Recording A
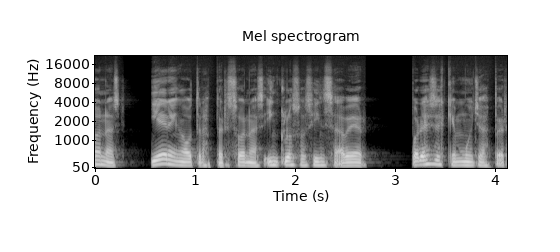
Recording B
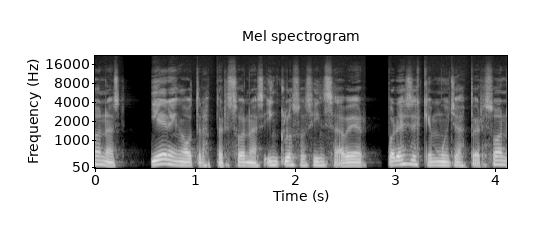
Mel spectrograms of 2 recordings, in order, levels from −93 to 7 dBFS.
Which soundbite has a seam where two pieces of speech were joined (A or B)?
B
